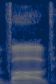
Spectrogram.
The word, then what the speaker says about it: vav: And vav in the modern Israeli pronunciation is a v like in the word victory. In ancient times, it would have been a W.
